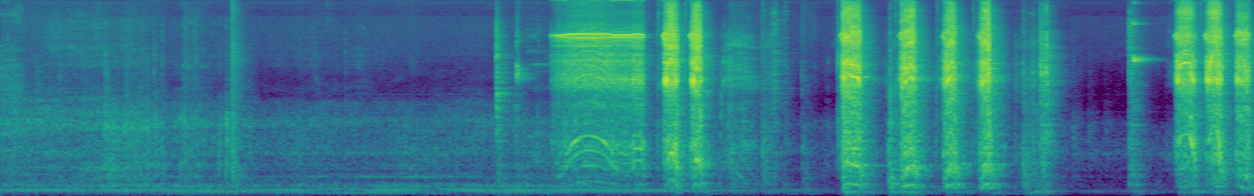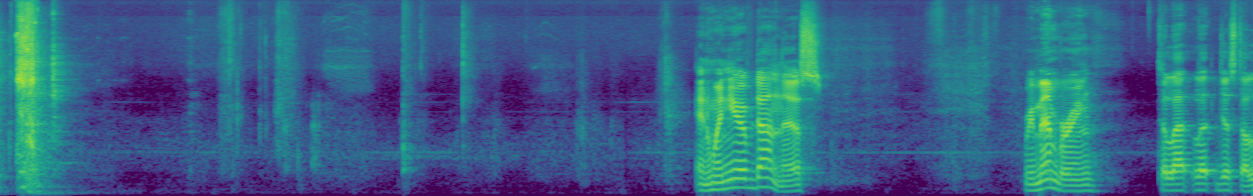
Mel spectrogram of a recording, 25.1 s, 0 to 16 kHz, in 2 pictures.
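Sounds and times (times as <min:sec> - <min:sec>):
cordless drill running: 0:05.5 - 0:07.7, 0:08.4 - 0:10.4, 0:11.7 - 0:13.0.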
